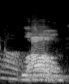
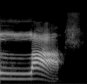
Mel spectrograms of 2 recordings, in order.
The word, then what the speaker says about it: laugh: Jadi pelafalannya itu adalah laugh. L-F, bacanya laugh, bukan love.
